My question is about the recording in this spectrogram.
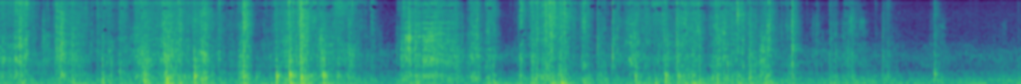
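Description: Cardboard shipping box and packing tape being torn open by hand: irregular tearing, crinkling and rustling with sharp crackles, dying down near the end.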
